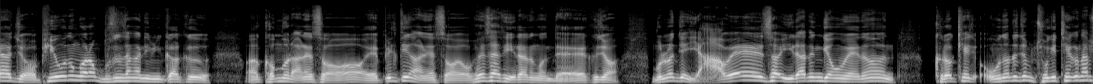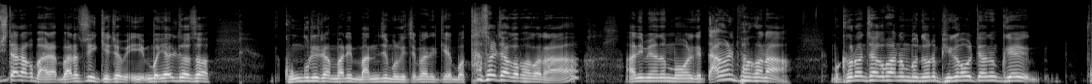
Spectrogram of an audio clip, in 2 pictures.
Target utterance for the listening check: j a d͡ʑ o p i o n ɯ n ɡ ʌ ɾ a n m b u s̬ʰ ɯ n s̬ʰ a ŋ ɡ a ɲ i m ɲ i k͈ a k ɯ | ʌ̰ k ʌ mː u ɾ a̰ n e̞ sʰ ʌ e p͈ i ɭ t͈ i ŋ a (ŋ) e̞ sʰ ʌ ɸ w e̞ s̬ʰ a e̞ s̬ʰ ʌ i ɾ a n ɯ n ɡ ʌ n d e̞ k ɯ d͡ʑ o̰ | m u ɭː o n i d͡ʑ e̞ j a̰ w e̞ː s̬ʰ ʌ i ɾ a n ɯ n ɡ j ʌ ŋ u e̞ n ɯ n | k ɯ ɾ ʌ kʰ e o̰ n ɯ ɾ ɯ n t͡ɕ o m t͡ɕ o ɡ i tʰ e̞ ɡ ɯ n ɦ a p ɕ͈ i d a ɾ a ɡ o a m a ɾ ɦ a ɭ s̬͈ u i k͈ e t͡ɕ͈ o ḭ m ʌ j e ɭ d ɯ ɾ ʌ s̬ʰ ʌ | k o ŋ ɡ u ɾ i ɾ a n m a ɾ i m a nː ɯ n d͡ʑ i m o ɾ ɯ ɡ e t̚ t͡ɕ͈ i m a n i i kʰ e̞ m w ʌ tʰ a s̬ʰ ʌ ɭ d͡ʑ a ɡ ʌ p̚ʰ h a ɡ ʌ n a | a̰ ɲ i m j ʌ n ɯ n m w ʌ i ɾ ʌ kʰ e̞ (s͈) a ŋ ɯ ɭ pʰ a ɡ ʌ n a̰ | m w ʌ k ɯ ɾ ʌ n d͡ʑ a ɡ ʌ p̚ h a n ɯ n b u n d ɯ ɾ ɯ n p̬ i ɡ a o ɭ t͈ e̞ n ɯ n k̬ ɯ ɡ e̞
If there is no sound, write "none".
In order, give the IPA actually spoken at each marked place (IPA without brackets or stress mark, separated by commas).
n, t͈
